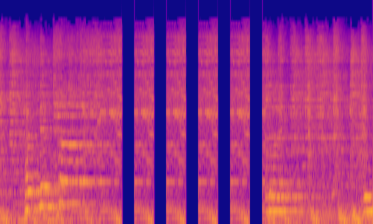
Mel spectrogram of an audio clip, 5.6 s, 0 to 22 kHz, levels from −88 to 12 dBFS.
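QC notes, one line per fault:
1.83–3.99 s, stutter with silent gaps: the same short burst of sound, about 287 ms long, plays four times at a steady pace of one every 479 ms, each followed by roughly 192 ms of dead digital silence. This points to a playback or streaming stall, likely with the player re-issuing its last buffered fragment at each retry and then running dry. The audio that should have filled this stretch never arrives and is lost.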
